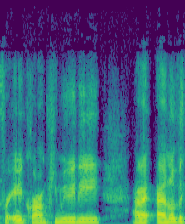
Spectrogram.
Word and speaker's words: Akron: It's Akron.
